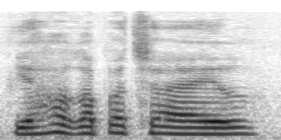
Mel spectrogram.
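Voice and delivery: ordinary delivery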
